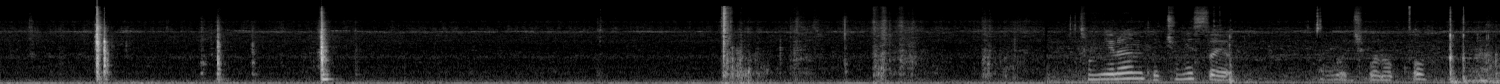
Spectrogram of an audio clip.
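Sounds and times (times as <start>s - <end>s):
high insect trill: 0.0s - 15.0s.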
